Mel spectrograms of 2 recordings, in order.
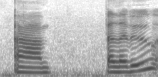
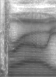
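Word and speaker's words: Guillebeau: I think it's by Chris Bellevue. I'm not sure if I'm pronouncing correctly. Gelabro, yeah. Gelabro, yes, yes.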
